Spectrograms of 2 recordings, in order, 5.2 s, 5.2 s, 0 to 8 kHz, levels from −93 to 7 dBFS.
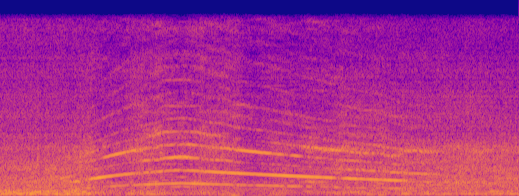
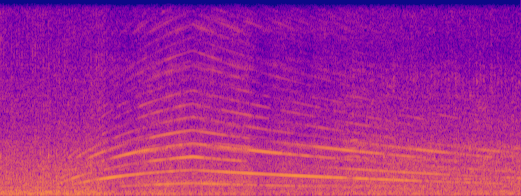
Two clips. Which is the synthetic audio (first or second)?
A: first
